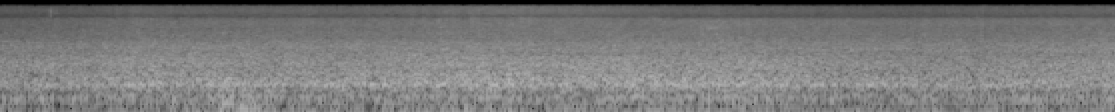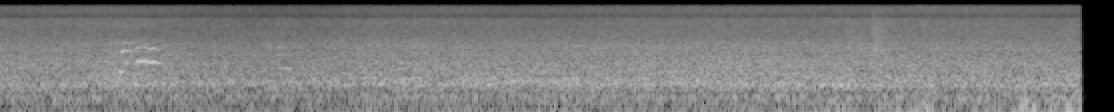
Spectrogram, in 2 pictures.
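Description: Heavy rain pouring down steadily, a dense even hiss of falling water. About nine seconds in, a short high call rises briefly above it. The rain cuts off abruptly near the end.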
